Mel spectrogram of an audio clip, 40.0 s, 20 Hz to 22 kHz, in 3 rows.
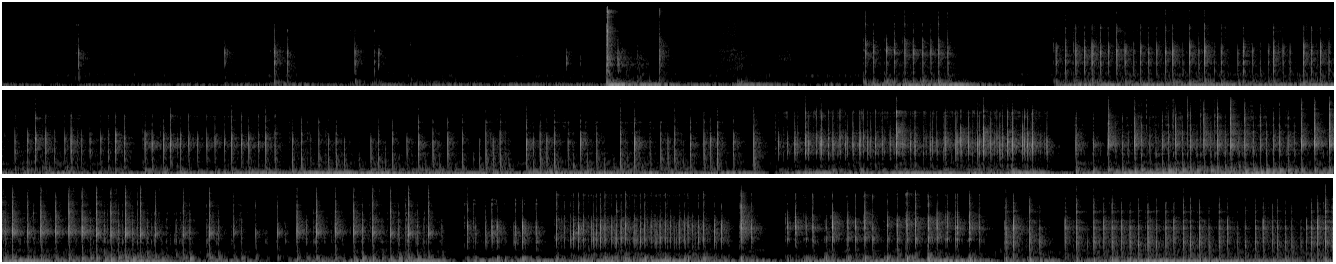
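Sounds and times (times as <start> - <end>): fast mechanical keyboard typing: 8.6 - 9.6, 10.5 - 39.9.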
